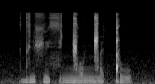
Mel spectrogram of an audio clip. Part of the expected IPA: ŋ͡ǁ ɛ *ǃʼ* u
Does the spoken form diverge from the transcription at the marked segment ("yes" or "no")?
yes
